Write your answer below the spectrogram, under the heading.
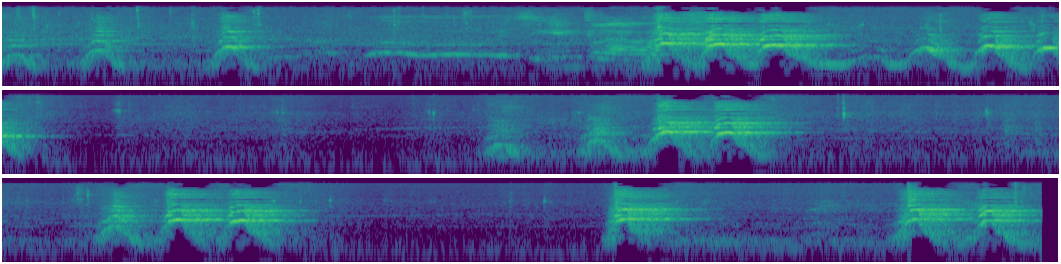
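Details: A dog howls along as Santa drives by, giving bursts of yelping, wavering howls that rise and fall in short repeated phrases.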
